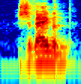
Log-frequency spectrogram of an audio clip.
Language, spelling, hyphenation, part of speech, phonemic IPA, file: Dutch, zwijmen, zwij‧men, verb, /ˈzʋɛi̯mə(n)/, Nl-zwijmen.ogg
- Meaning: 1. to faint, to swoon 2. to lose strength, to collapse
